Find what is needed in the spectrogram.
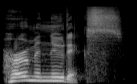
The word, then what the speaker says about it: hermeneutics: The word is pronounced hermeneutics,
